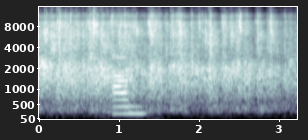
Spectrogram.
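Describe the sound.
A crowd applauds steadily in a dense, continuous wash of clapping, with a brief cheering voice rising above it near the start.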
